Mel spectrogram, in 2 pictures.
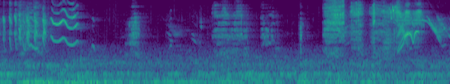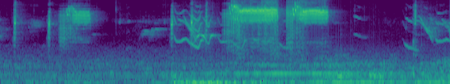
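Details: Several lovebirds at a suburban garden feeder in Pretoria, South Africa, producing scratchy clicks and sharp chirps, then a loud piercing shriek near the end, with faint low rumble beneath.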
